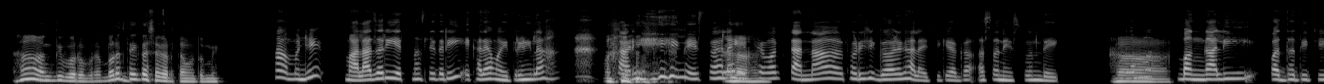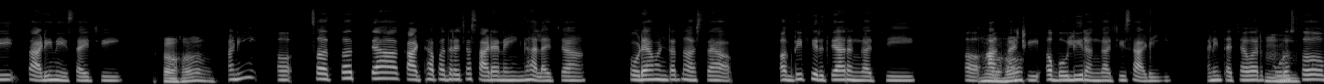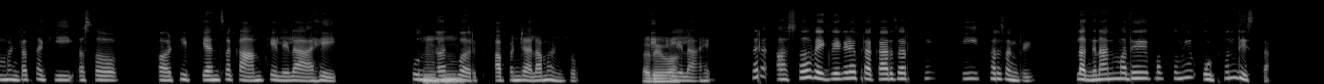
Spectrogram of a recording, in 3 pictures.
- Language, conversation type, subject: Marathi, podcast, पाश्चिमात्य आणि पारंपरिक शैली एकत्र मिसळल्यावर तुम्हाला कसे वाटते?
- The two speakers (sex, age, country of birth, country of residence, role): female, 40-44, India, India, guest; male, 18-19, India, India, host
- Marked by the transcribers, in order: tapping; laughing while speaking: "मैत्रिणीला साडी नेसवायला येते मग त्यांना थोडीशी गळ घालायची"; chuckle; other noise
